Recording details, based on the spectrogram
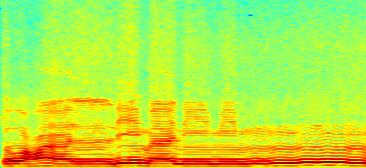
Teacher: mim sabdu wajibul gunnah, dengungkan 2 harokat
